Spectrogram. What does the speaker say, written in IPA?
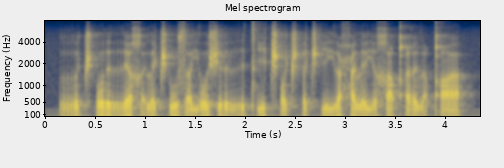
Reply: r o t͡ʃʼ o ɾ ɨ r e χ ḛ l ɛ t͡ʃʼ u z ɐ j o ʃ ɨ ɾ ɨ r i tʼ i t͡ʃʼ ɔ t͡ʃʼ ɐ t͡ʃʼ i j ɨ ħ ɛ l e j i χ ɛ qʼ i ɾ ɨ l ḛ qʼ a

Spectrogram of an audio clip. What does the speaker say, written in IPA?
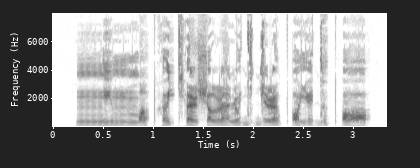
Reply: nː i mː ɑ pʰ ə cʰ ɜ ɭ ʃ ɪ lˠ ɭ æ ɳ ʊ dʲ ə ɟ ɛ ɭ ə pʼ ɒ j ɪ d ʊ pʼ ɒ

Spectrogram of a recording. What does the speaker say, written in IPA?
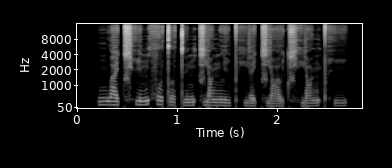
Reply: m w ä˧˥ t͡ɕʰ i˧˥ n f ɤ˥ t̪ ɤ˨˩ t̪ y˧˥ n t͡ɕ j ɑ˥ ŋ l i˧˥ pʰ j ɛ˧˥ t͡ɕ j ɑ˨˩ ʊ̯ t͡ɕʰ j ɑ˧˥ ŋ pʰ i˧˥

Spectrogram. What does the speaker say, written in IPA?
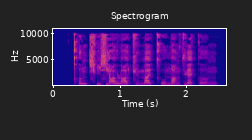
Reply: kʰ ɤ˦ ŋ t͡ɕʰ i˨˦ ɕ j ɑ˨˩ ʊ̯ ɻ ɑ˦ ʊ̯ t͡ɕ y˨˦ m a˦ ɪ̯ kʰ u˥˨ n̪ ɑ˥˨ ŋ t̪ ɥ ɛ˦ k ɤ˦ ŋ

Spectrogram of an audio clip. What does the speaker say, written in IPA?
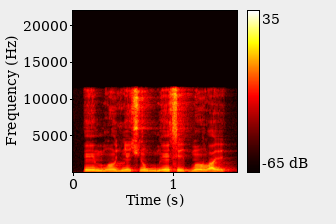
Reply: ẽ m b ɔ̃ o̯ ʎ ɛ̃ ç õ w m b ẽ s i ɓ õ lˠ i

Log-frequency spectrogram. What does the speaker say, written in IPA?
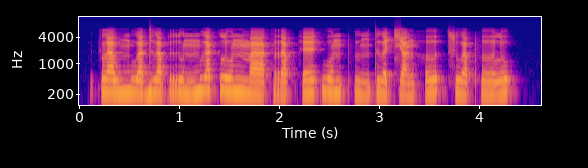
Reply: k l a˧ w m u˨˩ a̯ d ɯ˨˩ a̯ p r u˩˦ n m ɯ˦˥ a̯ k l o˥˩ n m aː˧ k r a˨˩ p̚ h ɛː˦˥ k w o˧ n pʰ ɯ˩˦ ŋ t ɯ˨˩ a̯ t͡ɕ a˩˦ ŋ h ɤː˦˥ t̚ s u˨˩ a̯ pʰ ɤː˧ l o˥˩ k̚

